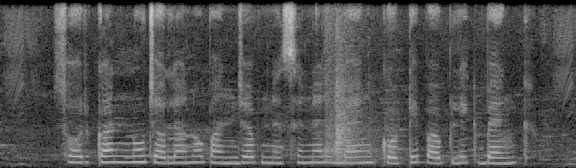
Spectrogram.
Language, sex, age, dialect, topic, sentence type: Bengali, female, 18-24, Western, banking, statement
